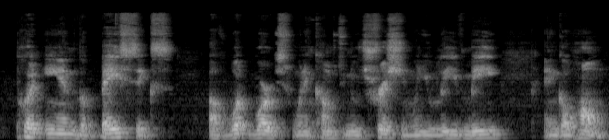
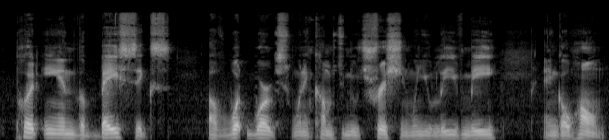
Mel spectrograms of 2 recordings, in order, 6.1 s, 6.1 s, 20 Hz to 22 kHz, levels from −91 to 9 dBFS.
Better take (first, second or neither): second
